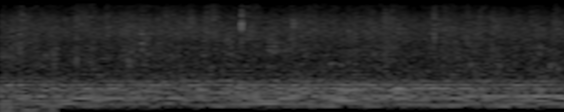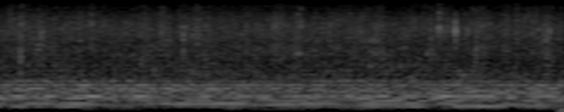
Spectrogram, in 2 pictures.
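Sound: rain falling and dripping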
